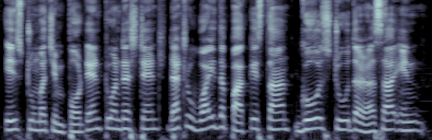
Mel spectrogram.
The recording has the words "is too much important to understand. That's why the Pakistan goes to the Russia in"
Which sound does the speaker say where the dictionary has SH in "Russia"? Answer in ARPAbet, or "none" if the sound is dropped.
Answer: S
